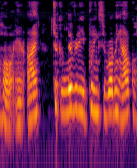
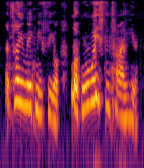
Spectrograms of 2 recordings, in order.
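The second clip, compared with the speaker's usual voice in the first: ordinary delivery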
